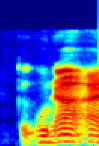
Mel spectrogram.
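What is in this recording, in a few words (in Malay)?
"kegunaan", Malay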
